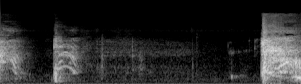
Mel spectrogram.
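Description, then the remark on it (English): A few harsh coughs: two quick bursts near the start, then quiet, then a louder, longer rough cough at the end. No one speaks. “They're going to hear you coughing.”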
